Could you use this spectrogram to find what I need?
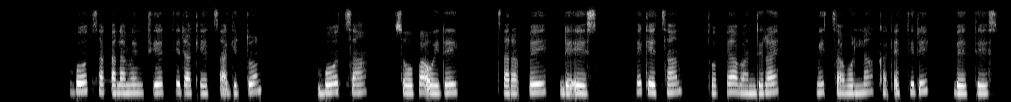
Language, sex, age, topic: Gamo, female, 25-35, government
